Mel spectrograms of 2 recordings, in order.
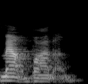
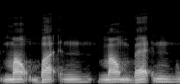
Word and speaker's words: Mountbatten: It's Mount Bottom.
